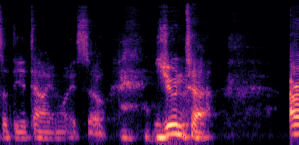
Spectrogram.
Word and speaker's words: Giunta: have blank uh G in is that's another name that am I pronouncing that right your uh your mic is muted there we go I said it's it's Italian it's Jun Jun excuse me excuse me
